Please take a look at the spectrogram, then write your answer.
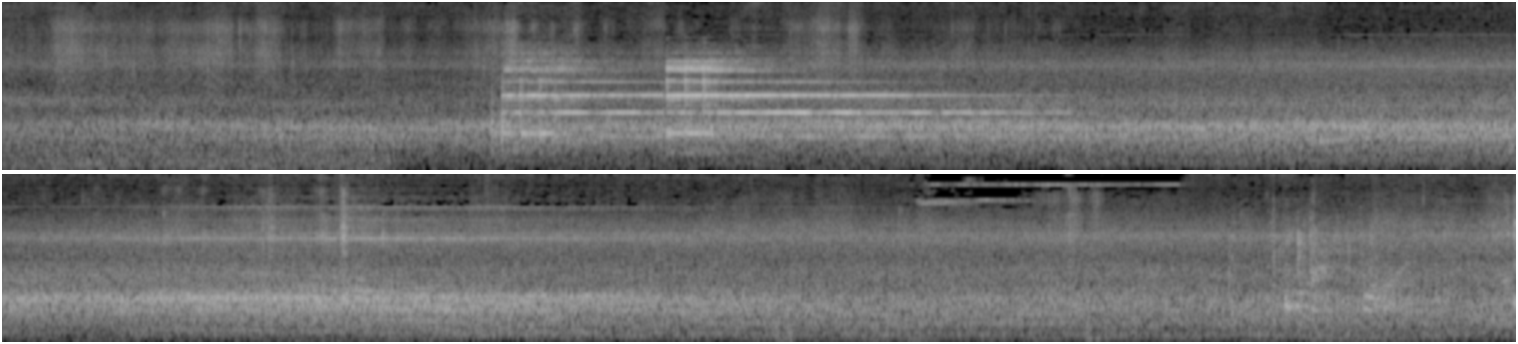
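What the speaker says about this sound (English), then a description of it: "Here comes my train." Train arriving in downtown Portland on a busy Saturday, a horn-like tone sounding briefly before the rolling rumble and wheel squeal of the approaching cars, with street noise and wind and a person speaking.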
